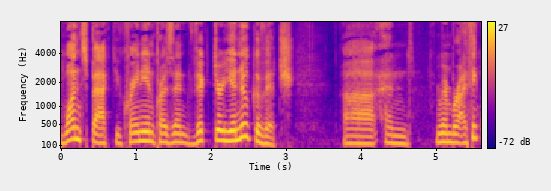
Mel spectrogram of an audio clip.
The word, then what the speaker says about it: Yanukovych: backed Ukrainian president Victor Yanukovych uh and remember I think we learned somewhere along the line that uh my pronunciation of it was wrong on a yonakovich was what they were using so Victor Yanukovych in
